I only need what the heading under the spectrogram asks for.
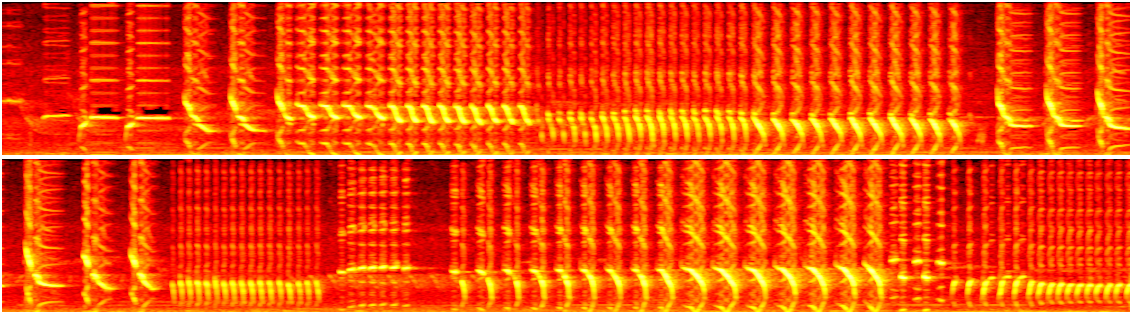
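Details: Long canary song used to get other canaries singing: varied phrases of rapid trills, buzzy rolling runs and sharp chips, each lasting a second or two, with short breaks between.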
